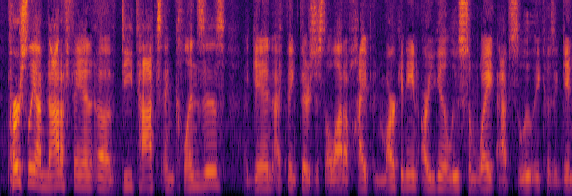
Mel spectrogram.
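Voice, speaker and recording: Male fitness coach, blunt and direct, stuffy congested voice, bright tone, webcam live stream. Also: a little high. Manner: direct, blunt, answers viewer questions by name. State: congested from a cold. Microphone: phone or webcam on a live stream.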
